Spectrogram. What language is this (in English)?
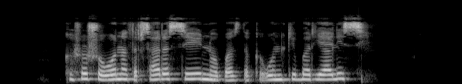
Pashto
